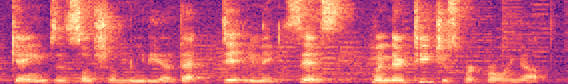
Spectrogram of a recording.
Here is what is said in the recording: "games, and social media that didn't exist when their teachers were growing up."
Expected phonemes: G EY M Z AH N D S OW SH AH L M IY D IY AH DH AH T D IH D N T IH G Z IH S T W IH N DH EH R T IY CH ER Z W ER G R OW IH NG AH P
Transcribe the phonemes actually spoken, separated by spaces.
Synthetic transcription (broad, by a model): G EY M Z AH N S OW SH L M IY D IY AH DH AH T D IH D N T IH G Z IH S T W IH N DH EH R T IY CH ER Z W ER G R OW IH NG AH P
